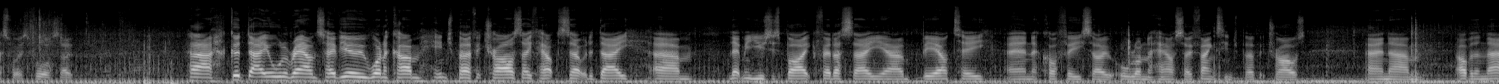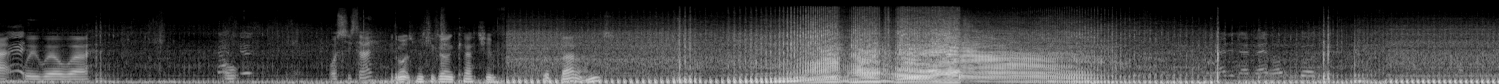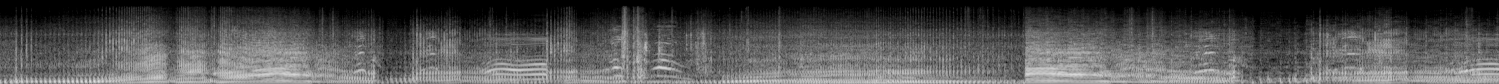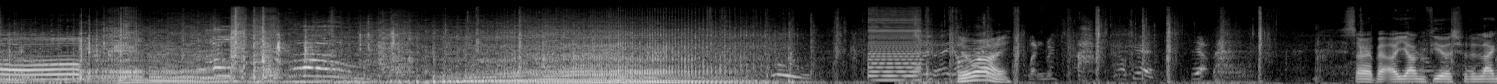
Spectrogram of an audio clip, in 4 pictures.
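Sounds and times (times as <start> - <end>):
motorcycle engine revving: 12.2 - 19.2, 19.9 - 54.5.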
